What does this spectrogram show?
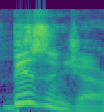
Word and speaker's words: Bizinger: Like, oh my God, I don't think there hasn't been a single person who's pronounced my surname correct. Really? It's the first time. Not that hard. Yeah, it's Bissinger, right?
